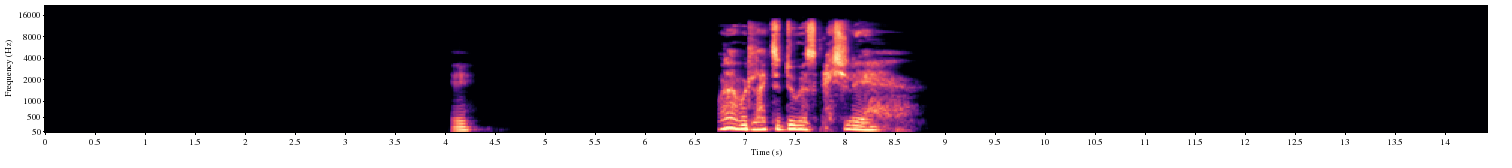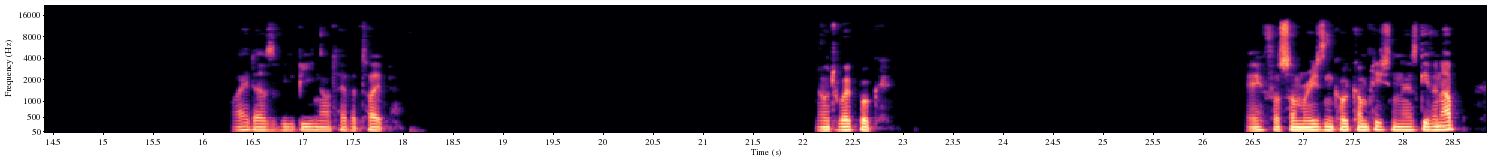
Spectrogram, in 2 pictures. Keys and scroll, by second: 4.4 Down, 5.4 Up, 6.1 Up, 7.8 super+space, 8.7 Up, 9.0 End, 9.3 Left, 10.1 BackSpace, 13.4 Down, 13.8 Left, 14.2 super+space, 15.2 Right, 15.6 BackSpace, 16.3 Return, 17.7 BackSpace, 18.9 Left, 19.7 alt+super+t, 21.0 ctrl+shift+super+t, 23.4 Right, 25.1 super+space, 28.0 Right, 28.2 Down, 28.7 End.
